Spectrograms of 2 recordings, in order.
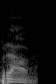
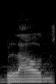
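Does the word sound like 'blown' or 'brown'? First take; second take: brown; blown. First: The R is said as a normal R sound. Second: The R is said as an L sound. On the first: "bukan brown" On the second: "Kalau orang Bali bilang brown sugar"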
